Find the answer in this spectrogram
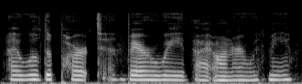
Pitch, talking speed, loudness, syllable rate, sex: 210 Hz, 200 wpm, -17 LUFS, 5.0 syllables/s, female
